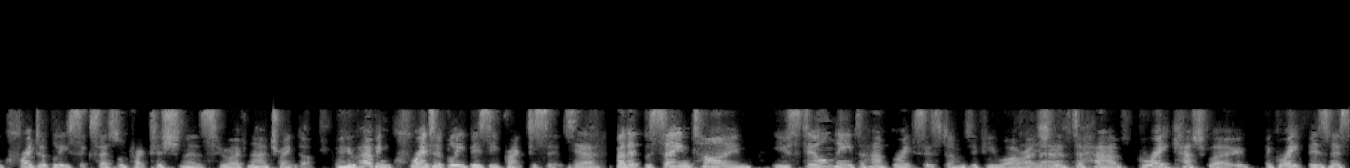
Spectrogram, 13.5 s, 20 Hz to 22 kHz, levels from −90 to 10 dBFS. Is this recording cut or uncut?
cut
